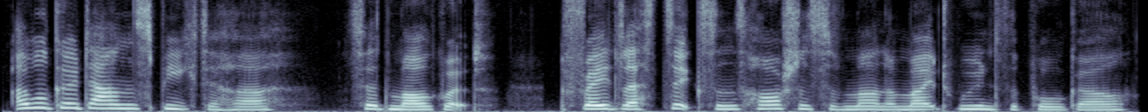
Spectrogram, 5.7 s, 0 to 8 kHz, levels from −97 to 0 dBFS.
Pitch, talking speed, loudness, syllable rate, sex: 240 Hz, 220 wpm, -19 LUFS, 5.3 syllables/s, female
